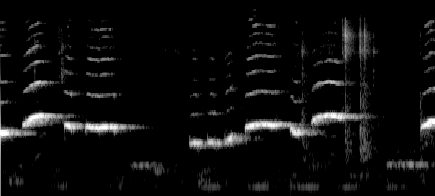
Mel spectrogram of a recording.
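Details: Pet yellow-cheek cockatiel gives the Flamengo anthem as clean, level whistled notes, each held about half a second, with one silent break and a short noisy flutter near the end.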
